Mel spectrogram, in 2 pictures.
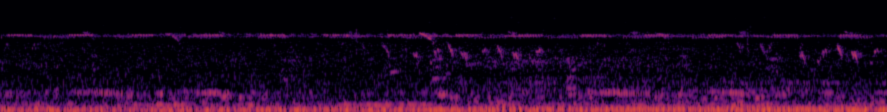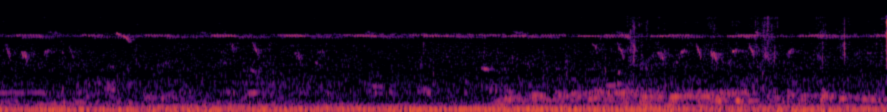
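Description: An insect shrilling on one steady high note, with scattered short bird chirps over a low rumble.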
